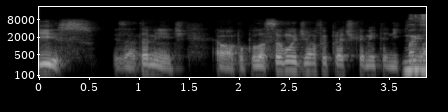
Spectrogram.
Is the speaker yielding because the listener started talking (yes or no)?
yes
